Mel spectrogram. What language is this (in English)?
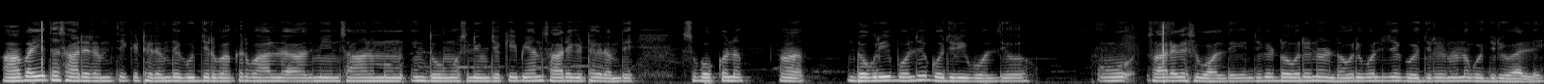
Dogri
